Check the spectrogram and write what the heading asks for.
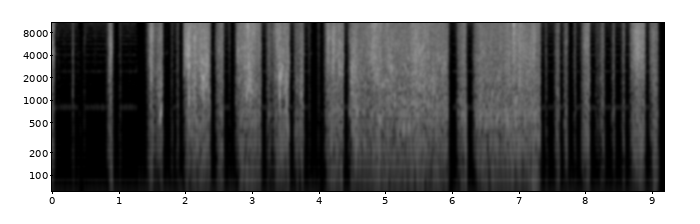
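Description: Shallow forest stream trickling, heard in choppy bursts that keep cutting in and out, with a few clicks in the first second.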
